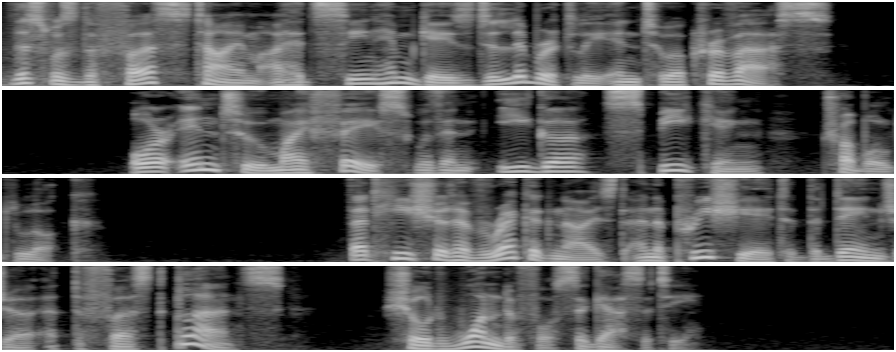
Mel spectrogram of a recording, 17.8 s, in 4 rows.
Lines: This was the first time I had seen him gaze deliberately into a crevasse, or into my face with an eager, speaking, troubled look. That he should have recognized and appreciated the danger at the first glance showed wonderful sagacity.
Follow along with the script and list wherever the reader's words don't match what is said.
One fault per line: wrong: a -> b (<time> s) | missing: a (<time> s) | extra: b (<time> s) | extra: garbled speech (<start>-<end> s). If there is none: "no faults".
no faults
